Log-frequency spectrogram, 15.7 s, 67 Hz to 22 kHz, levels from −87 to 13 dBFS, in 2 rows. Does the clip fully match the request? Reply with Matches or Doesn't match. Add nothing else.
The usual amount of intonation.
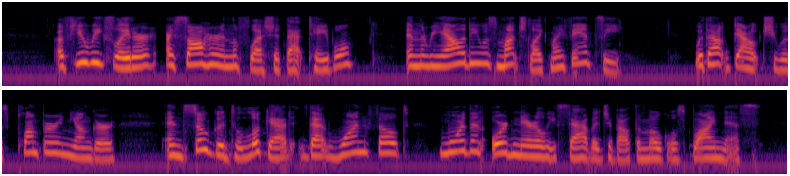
Doesn't match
